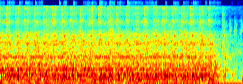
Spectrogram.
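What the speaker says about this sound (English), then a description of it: "you just want to sew straight down, like this" A sewing machine stitches fabric for a scrunchie in a steady, fast, even whir that runs close and loud without a break, then eases off in the last moment.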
